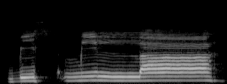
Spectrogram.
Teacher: Lamnya dua makanya butuh ditekan di situ. Tapi jangan ditahan, jangan dilamakan ya. Jadi ditukup ditekan. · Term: lam bertasdid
